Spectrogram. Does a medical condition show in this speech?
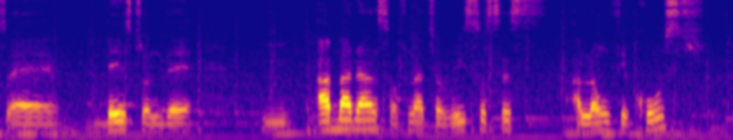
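No.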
